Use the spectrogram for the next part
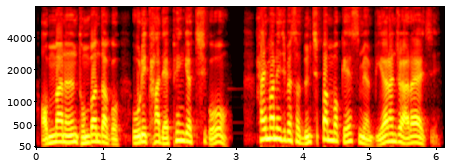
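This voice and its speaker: A man's voice: medium pitch, expressive, a little fast, warm tone, soft background music, close to an everyday voice. A man doing a sneering defiant eldest son.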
